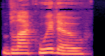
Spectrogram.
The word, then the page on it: black widow: American English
